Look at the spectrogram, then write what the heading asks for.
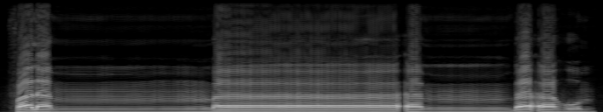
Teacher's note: Ghunah. Yaitu membaca dengan mengalirkannya ke rongga hidung kita atau membunyikan dari rongga hidung kita. Maka falam m r longga hidung kita bergetar sambil ditahan dengungannya.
